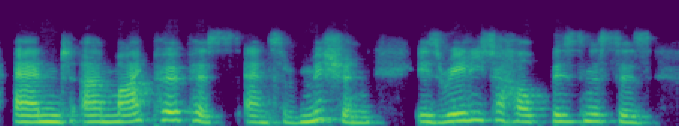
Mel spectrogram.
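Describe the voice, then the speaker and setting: This woman has a slight South African accent and a somewhat breathy voice. Her pitch varies in an ordinary way. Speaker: outsourcing company representative. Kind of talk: online presentation. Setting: video call.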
